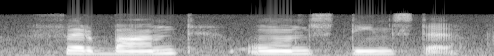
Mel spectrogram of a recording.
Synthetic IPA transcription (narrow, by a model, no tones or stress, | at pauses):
fərbɐntɔnsdinstə̰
